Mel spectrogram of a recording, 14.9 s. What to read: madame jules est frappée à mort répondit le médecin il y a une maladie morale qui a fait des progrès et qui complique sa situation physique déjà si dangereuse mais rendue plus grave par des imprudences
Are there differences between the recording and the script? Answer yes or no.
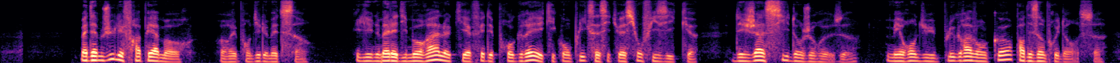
yes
